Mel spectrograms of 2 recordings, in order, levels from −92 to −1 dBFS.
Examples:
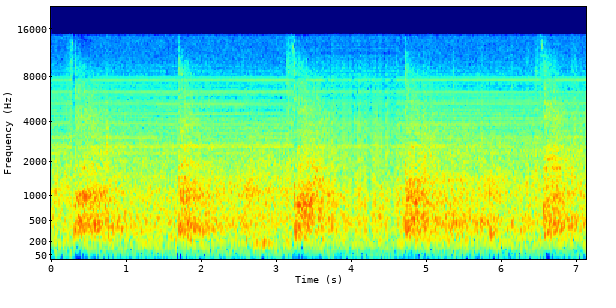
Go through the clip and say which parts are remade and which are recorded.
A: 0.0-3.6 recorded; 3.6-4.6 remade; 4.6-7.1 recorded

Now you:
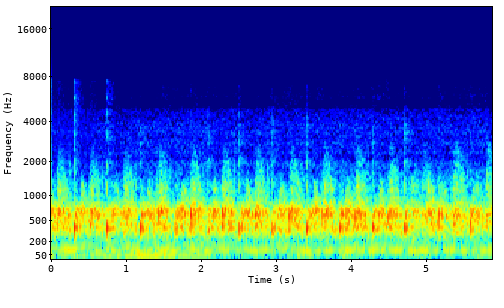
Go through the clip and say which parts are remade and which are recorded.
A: 0.0-5.9 recorded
